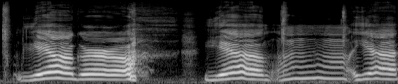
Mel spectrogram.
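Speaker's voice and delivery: closed-mouth mumble with drawn-out mm. Retelling talking to a girl while scared of bad breath, acting out barely opening mouth. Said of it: "So I'm talking like this".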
